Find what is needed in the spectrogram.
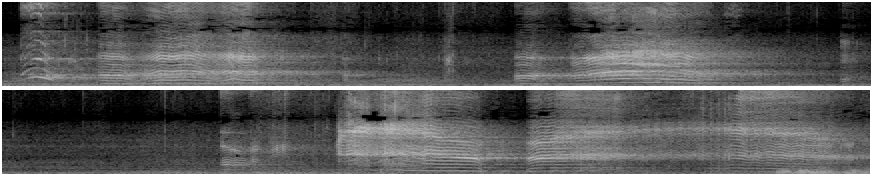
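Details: Newborn baby with vernix caseosa during cleaning of the body with oil and soap; loud, high-pitched bursts of crying with pauses for breath, a strong, vigorous cry normal for a healthy newborn.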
